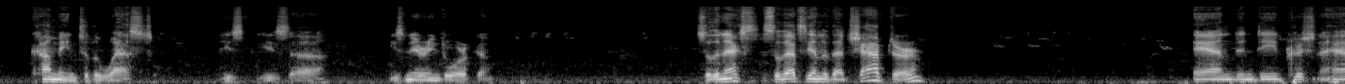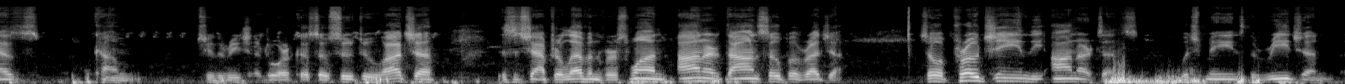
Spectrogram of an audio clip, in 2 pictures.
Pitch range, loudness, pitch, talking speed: 105-130 Hz, -17 LUFS, 115 Hz, 110 wpm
